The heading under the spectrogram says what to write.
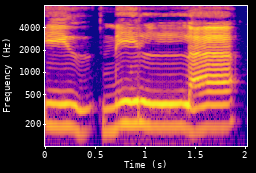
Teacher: লা আল্লাহ শব্দের আগের হরফে জের থাকার কারণে এই লামকে লা অর্থাৎ পাতলা ভাবে পড়তে হবে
